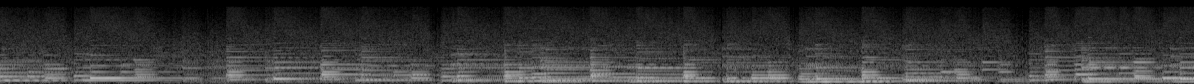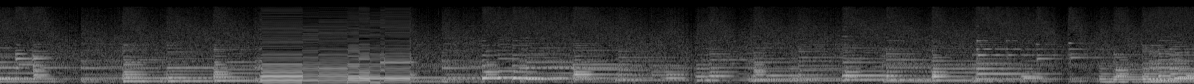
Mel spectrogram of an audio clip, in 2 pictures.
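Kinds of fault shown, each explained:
Low bit depth without dither: Grainy distortion runs through the whole clip, with a rounding error roughly 15 dB below the signal. It likely comes from quantising to only about 5 bits without dither. Unlike steady background hiss, the grit rises and falls with the sound itself.
Robotic sound from repeated short buffers: From 14.57 to 16.04 s, essentially the whole stretch becomes a rigid metallic buzz at 93.8 Hz. This likely comes from a chunk of about 10.7 ms being repeated while new audio is skipped. Its fixed rate ignores the original pitch, which sets it apart from pitch-shifting.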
